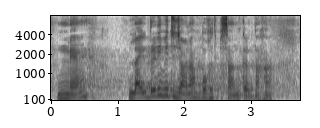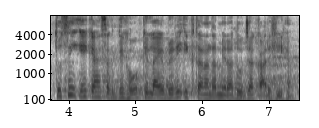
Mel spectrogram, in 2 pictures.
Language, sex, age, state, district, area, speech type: Punjabi, male, 18-30, Punjab, Pathankot, rural, spontaneous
